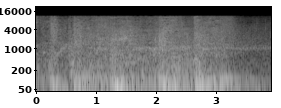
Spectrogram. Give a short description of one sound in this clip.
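Magic spell blasts and hits crash in a video game fight.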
